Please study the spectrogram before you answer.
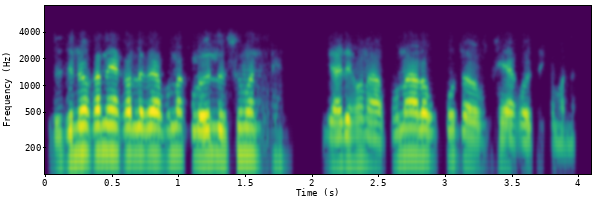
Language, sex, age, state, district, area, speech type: Assamese, male, 45-60, Assam, Morigaon, rural, conversation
